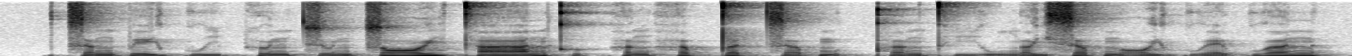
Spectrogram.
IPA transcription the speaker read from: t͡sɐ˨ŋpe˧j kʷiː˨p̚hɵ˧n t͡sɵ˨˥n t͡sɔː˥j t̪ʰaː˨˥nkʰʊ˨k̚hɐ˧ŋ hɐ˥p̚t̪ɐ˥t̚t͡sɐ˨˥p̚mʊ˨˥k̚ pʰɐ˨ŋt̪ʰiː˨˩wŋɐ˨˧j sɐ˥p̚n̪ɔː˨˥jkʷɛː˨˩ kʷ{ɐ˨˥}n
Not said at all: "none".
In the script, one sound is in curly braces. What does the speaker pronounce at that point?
ɐ˥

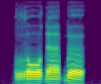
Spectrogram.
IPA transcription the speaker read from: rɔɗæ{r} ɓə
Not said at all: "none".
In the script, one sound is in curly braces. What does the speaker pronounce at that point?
none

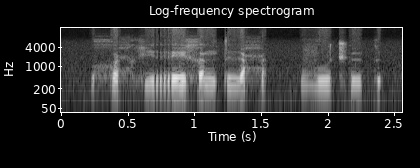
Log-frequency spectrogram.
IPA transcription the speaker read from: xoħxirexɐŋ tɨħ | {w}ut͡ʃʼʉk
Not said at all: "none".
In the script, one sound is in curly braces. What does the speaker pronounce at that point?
v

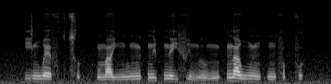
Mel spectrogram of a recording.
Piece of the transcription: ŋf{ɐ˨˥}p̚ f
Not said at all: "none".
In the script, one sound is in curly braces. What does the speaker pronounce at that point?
ɐ˥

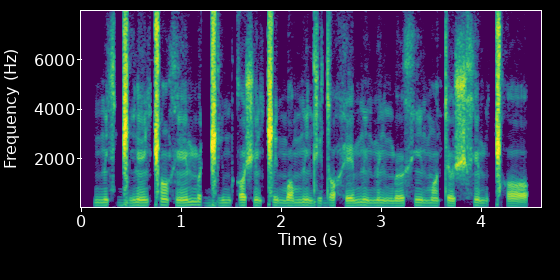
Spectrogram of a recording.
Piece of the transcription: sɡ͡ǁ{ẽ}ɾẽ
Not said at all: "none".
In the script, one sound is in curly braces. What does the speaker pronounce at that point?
ĩ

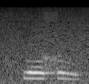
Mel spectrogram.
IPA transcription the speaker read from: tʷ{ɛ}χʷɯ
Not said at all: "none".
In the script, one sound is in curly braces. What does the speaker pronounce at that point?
ɛ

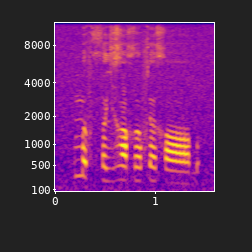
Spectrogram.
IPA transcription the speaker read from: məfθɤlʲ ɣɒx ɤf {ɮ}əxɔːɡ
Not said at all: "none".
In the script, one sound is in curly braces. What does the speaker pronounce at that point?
ɾ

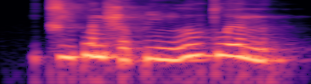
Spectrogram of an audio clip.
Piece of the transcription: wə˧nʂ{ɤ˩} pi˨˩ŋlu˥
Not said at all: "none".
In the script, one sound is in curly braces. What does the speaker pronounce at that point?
ɤ˩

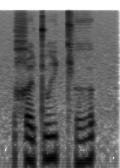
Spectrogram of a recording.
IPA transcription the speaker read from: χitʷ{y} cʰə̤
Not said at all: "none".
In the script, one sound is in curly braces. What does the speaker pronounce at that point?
i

